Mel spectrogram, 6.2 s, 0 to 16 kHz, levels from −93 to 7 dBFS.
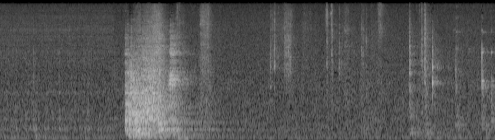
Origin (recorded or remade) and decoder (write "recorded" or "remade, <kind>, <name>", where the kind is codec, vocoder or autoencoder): recorded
